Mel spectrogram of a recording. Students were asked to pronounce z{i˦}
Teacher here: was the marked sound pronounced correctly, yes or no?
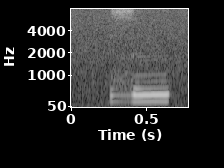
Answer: no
